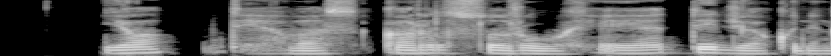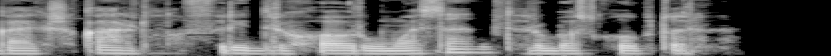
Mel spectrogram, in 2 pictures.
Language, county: Lithuanian, Kaunas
